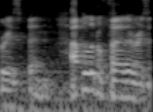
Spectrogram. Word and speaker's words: Brisbane: is brisbane i guess from the way it's spelled it's easy to assume that you say brisbane but we actually call it brisbane up a little further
